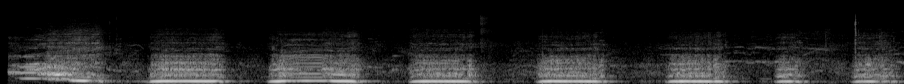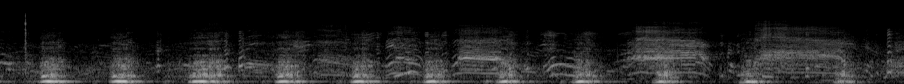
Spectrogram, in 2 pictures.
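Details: Captive lions at San Diego Zoo's Elephant Odyssey calling: a roaring bout opens with long, deep, moaning roars, then shortens into a series of rhythmic grunts about one per second that fade gradually, with faint voices nearby.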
